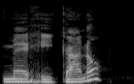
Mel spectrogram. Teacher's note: Did you notice that the X in Mexico is pronounced as H? While X is usually pronounced as X inflexible, it is pronounced as a throaty H in the words Mexico, Mexico, and Oaka, which is a state in Mexico.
